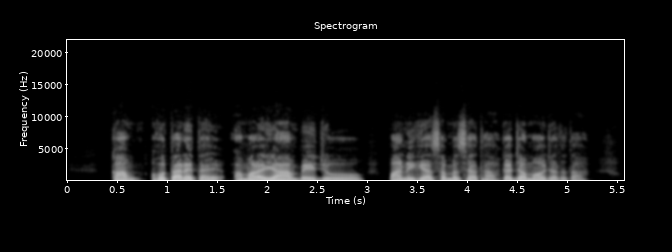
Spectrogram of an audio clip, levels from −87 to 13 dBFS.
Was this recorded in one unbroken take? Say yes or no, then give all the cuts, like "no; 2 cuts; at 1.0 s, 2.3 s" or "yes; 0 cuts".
no; 1 cut; at 4.3 s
